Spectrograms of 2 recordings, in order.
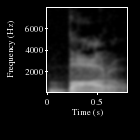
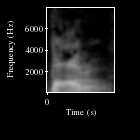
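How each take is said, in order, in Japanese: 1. 真ん中のtはほとんど発音しない、アメリカ式です。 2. 真ん中のtはほとんど発音しない、アメリカ式です。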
